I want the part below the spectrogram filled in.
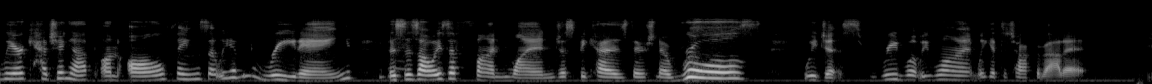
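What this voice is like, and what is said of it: Scratchy voice. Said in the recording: “my voice is a little scratchy today. I may have sang for 4 hours yesterday.”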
